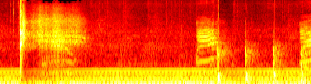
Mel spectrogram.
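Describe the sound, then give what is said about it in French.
A cat meows, first with one drawn-out meow and then a few shorter, sharper meows close together. A steady low hum runs underneath the whole time. “Sale chat, sale chat, sale chat.”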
